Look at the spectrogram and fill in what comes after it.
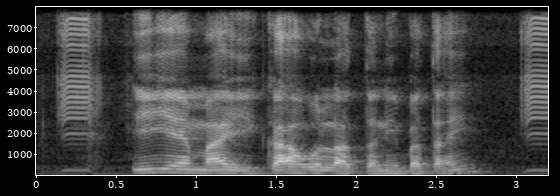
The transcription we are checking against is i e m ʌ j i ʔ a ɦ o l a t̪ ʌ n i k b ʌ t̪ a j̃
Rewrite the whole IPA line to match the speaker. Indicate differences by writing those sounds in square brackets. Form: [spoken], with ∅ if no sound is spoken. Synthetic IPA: i e m [a] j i [k] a ɦ o l a t̪ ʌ n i [∅] b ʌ t̪ a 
